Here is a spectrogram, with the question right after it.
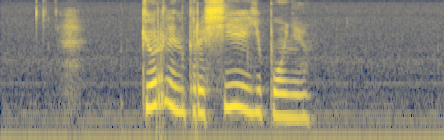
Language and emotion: Russian, neutral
